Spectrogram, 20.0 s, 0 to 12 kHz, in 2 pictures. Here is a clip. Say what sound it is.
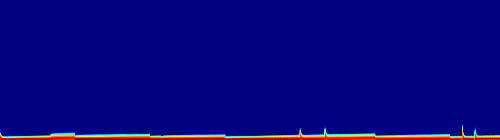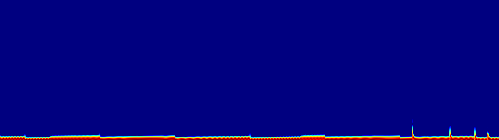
MOV.Baix 1
Mysterious bass line created with a MALSTRÖM graintable synthesizer and edited in Logic 6.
